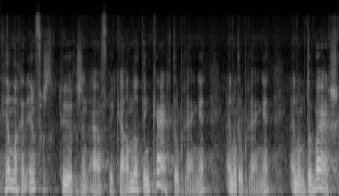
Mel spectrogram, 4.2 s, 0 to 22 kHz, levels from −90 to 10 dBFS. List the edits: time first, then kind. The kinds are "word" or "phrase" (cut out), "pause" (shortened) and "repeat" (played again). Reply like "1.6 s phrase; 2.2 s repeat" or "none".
2.9 s repeat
